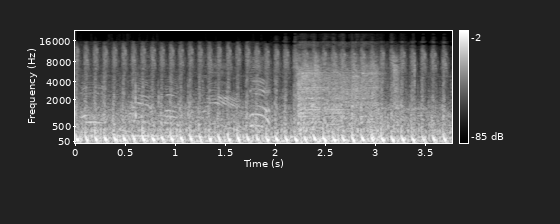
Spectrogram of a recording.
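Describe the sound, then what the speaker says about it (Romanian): A helicopter in GTA 5 Online gives a steady, rapid rotor chop that thumps in an even rhythm throughout, with a brief burst of harsher noise midway. "poate că este elicopterul pe stradă"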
